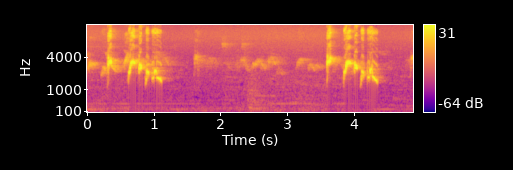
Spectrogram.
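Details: Chào mào, the red-whiskered bulbul, singing a morning training song in the 'ché' fighting-song manner: two bursts of rich, warbled, up-and-down whistled phrases about three seconds apart, with faint chirps between and a low background hum.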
